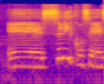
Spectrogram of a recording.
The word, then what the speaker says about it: 修理固成: すりこせいすりこせいって言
